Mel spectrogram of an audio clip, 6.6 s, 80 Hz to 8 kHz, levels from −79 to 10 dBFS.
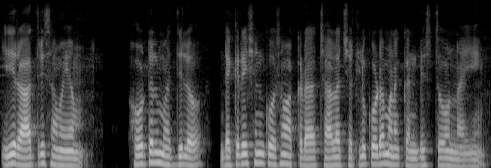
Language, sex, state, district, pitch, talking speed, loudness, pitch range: Telugu, male, Telangana, Hyderabad, 140 Hz, 130 wpm, -19 LUFS, 130-155 Hz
